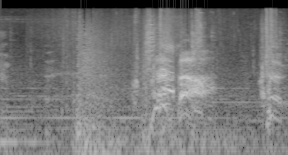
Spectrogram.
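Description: A fire spell roars and crackles.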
